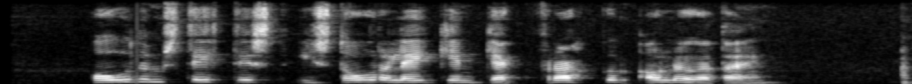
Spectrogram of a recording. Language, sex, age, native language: Icelandic, female, 40-49, Icelandic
